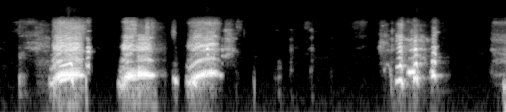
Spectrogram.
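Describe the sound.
A person imitates a crow's caw: three loud, harsh vocal squawks in quick succession, then after a short pause a softer, choppier cluster of calls.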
